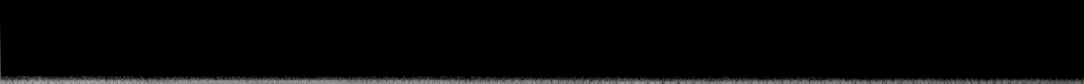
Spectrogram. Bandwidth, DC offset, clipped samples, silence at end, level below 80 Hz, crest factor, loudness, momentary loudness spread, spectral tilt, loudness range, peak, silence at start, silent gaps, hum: 0.7 kHz; under 0.1%; under 0.1%; 0 s; -34 dBFS; 14 dB; -36 LUFS; 15 LU; -11.5 dB/octave; 9 LU; -18 dBFS; 0 s; none; none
